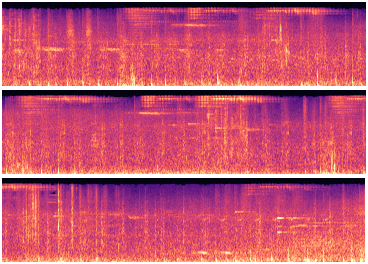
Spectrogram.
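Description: Footsteps rustle through undergrowth.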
